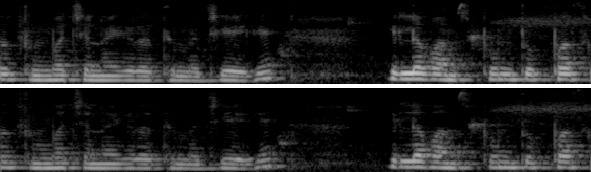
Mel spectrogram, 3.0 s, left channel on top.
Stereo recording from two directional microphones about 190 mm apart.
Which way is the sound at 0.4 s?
25° left (ahead or behind).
